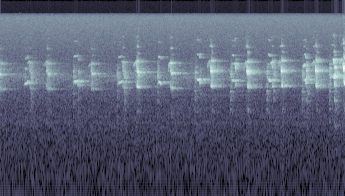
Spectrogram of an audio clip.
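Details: Peregrine falcon nesting atop the historic Campanile at UC Berkeley, live nest camera; harsh, raspy calls repeated in an uneven series, growing louder and closer together toward the end.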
